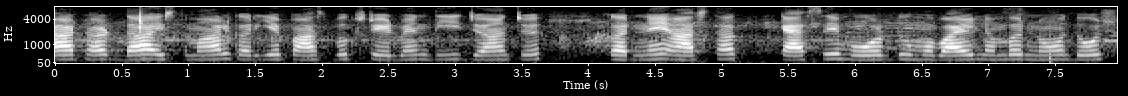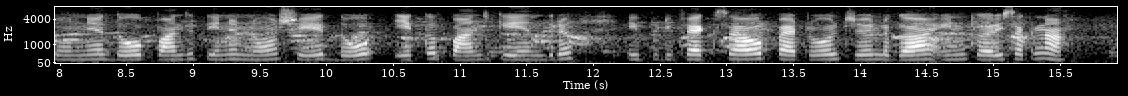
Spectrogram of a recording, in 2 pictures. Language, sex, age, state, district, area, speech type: Dogri, female, 18-30, Jammu and Kashmir, Reasi, rural, read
